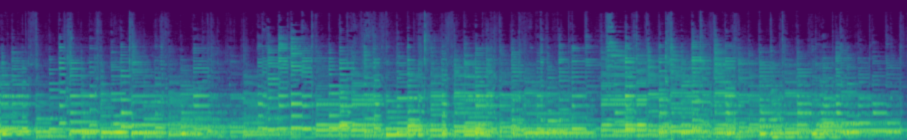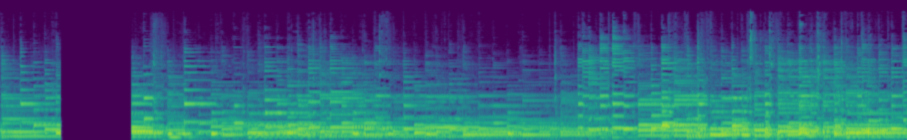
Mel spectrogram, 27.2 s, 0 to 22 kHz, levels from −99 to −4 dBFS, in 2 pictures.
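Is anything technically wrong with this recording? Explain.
Yes. At 14.51 s the audio drops out to silence for about 1.06 s, until 15.57 s. The gap is silent, without room tone. The input was likely lost while recording continued.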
